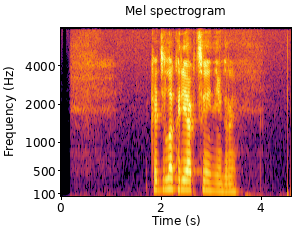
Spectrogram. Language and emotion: Russian, neutral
